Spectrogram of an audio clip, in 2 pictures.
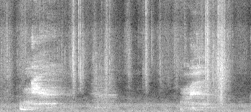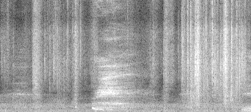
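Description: Bread dough being shaped by gloved hands on paper, with soft rustling and crinkling that grows busier near the end. A man's audible breaths come about every three seconds.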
